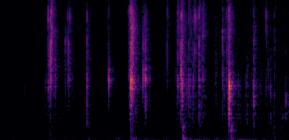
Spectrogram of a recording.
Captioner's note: plastic crinkles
